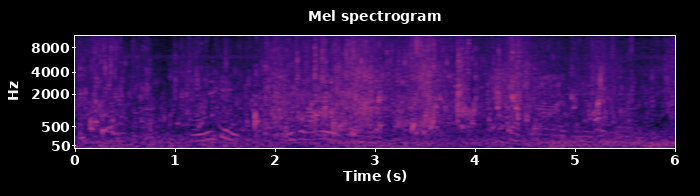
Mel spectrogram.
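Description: Wind buffeting the microphone in a steady low rumble over lapping water, with a rushing hiss that swells through the middle. A voice is faintly heard in the background.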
